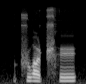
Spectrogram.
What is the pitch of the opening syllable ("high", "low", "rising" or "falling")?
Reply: falling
